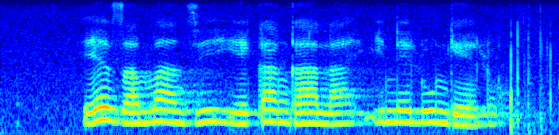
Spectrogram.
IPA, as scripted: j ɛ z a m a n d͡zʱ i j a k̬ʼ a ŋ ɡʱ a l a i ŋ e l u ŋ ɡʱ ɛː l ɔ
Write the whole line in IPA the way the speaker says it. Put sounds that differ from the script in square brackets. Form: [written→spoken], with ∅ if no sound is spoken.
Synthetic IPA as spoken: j ɛ z a m a n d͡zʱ i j [a→ɛ] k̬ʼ a ŋ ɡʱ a l a i [ŋ→n] e l u ŋ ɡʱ ɛː l ɔ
